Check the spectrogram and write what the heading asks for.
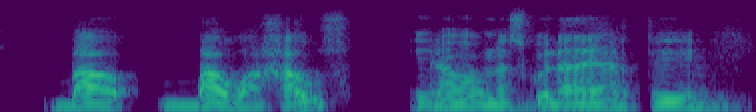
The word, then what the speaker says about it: Bauhaus: el primer semestre que la pronunciación de la escuela bauhaus tal como como se escribe así se dice bauhaus listo bueno era una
